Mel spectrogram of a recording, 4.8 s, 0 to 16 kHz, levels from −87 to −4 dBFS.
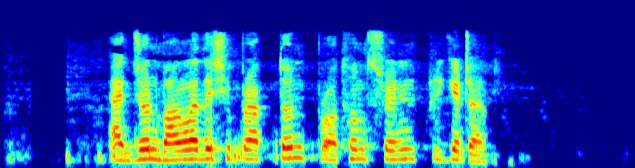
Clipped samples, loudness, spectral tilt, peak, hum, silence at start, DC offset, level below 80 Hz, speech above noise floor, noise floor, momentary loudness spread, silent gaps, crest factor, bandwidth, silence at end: under 0.1%; -18 LUFS; -4.5 dB/octave; -2 dBFS; none; 0.75 s; under 0.1%; -62 dBFS; 61 dB; -79 dBFS; 10 LU; none; 18 dB; 8.2 kHz; 1.1 s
